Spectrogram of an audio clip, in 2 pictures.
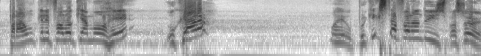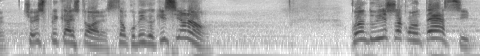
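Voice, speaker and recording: Man, very high voice, pastor, animated sermon, questions to the congregation. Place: church service.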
